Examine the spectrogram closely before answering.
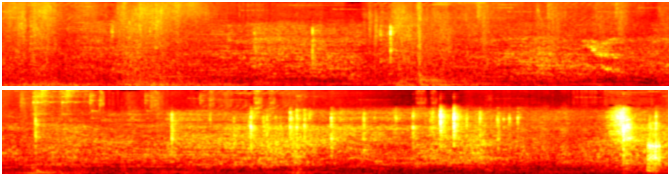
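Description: Magic spells crackle and whoosh in a fast fight.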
